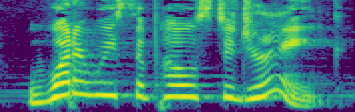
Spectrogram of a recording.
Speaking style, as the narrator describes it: Moses cried out to the Lord

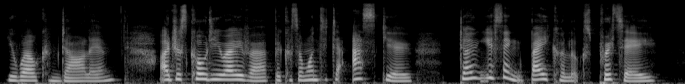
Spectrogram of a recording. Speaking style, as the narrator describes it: Lily laughed loudly

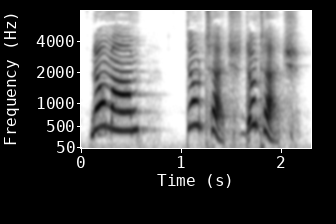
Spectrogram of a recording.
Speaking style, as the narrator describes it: yelp

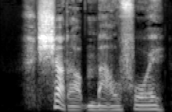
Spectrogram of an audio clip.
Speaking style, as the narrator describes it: said Harry quietly

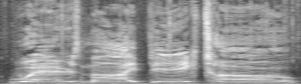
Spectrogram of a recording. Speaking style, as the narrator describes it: it said in a very loud voice

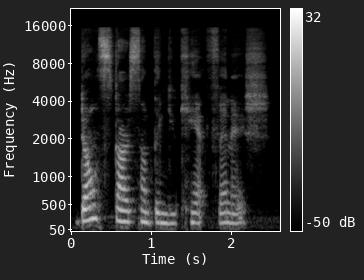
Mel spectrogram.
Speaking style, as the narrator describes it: Tebby moaned

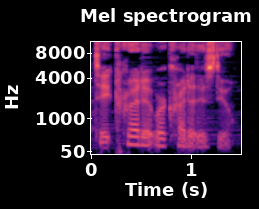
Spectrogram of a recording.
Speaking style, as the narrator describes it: the king said softly

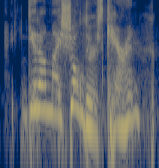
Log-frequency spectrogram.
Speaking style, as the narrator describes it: cried Frosty

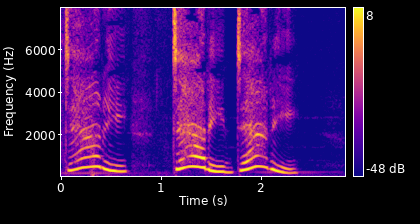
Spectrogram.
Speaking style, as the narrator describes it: Bunny jumped up and down and cried

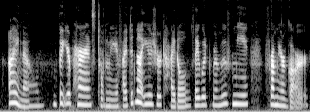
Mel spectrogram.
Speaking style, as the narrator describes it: sighs

